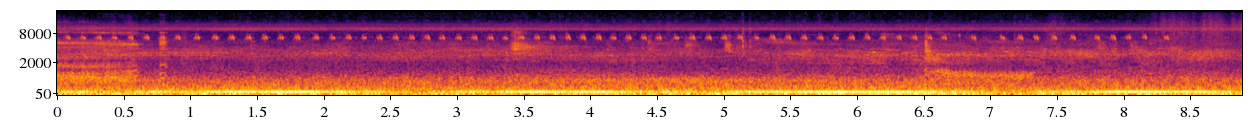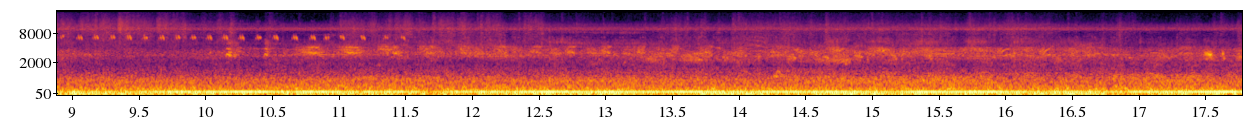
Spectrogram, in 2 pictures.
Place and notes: United States Minor Outlying Islands - Bonin Petrel soundscape
Recorded on the path to the All Hands Club ... Sand Island ... Midway Atoll ... recorded in the dark ... open lavalier mics ... flight calls and calls from bonin petrels ... calls and bill clapperings from laysan alabatross .. calls from white terns ... a cricket ticks away the seconds ... generators kick in and out in the background ...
